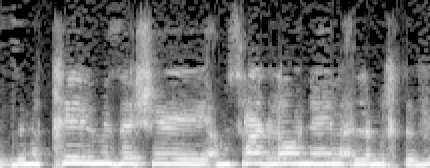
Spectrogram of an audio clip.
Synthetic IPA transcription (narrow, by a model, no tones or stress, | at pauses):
zemat̪χilmizeʃeamisɾad̪lonelamiχt̪av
